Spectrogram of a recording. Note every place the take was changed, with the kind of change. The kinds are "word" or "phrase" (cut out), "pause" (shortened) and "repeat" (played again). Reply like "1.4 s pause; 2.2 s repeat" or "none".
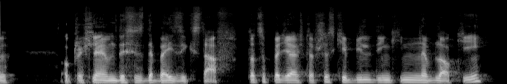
2.4 s pause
